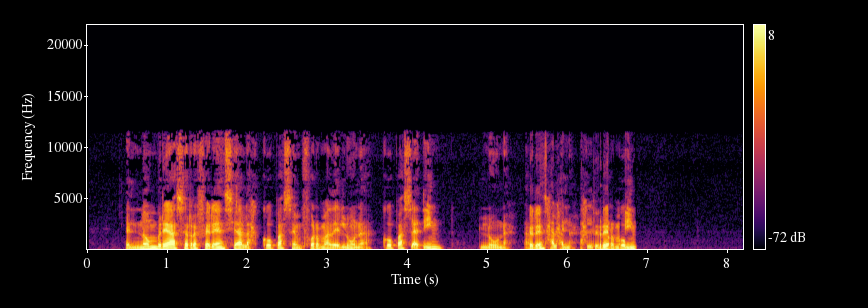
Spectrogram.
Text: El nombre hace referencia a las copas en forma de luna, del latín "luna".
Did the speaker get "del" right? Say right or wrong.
wrong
